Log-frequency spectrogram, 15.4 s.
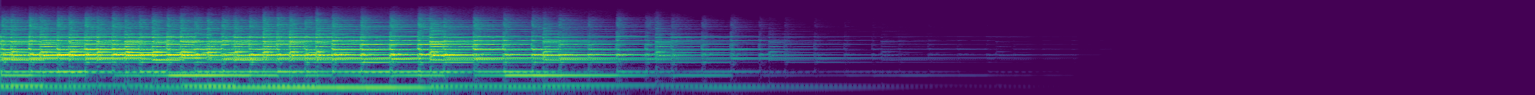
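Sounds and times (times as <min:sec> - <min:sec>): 
bells ringing: 0:00.0 - 0:10.5.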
